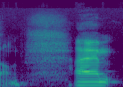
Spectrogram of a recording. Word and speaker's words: Alnham: But it sparked a bit of panic in me because I'm like, have we been pronouncing this Alnham when it's actually Annam, but it's not, it's Alnham.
